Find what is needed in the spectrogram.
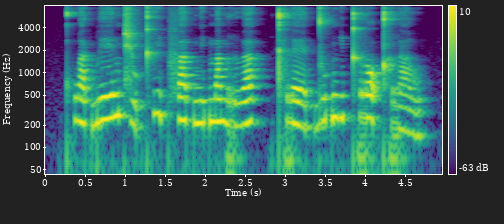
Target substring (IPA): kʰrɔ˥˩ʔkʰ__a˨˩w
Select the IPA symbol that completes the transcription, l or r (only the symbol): r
